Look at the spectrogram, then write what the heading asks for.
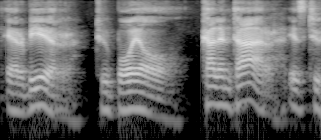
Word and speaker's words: hervir: Hervir is to boil. As usual, the H is silent. Hervir, to boil.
